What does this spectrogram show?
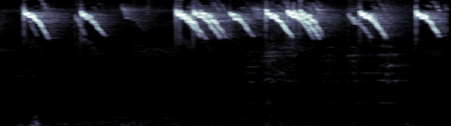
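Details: Female Oriental white-eye calling, used to make males sing: short high thin notes, each sweeping steeply downward, given singly or in quick pairs and triplets with gaps between bursts; faint low murmur in the background.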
